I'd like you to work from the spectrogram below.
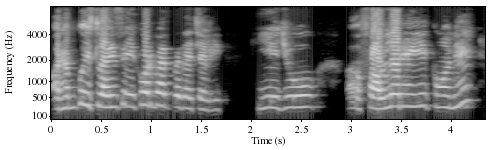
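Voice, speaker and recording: A woman teacher, reading a story aloud slowly and then explaining it quickly in a relaxed, talky way. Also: sits high, rough recording. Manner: reads English lines slowly, then explains quickly in Hindi. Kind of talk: explaining a textbook story line by line.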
